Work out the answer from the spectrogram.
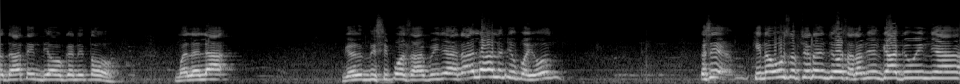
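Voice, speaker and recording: On a muffled recording, a pastor from the Philippines speaks in a very high-pitched voice. He preaches conversationally, asking his congregation questions and weaving quoted English scripture into Tagalog.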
